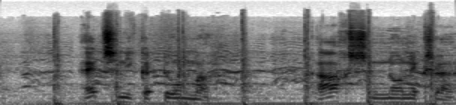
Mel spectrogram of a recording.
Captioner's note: speaking indigenous language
